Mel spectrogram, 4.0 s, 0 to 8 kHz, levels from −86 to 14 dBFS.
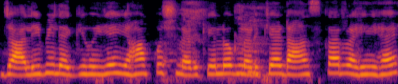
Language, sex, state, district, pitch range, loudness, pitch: Hindi, female, Chhattisgarh, Bastar, 240-265 Hz, -17 LUFS, 255 Hz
